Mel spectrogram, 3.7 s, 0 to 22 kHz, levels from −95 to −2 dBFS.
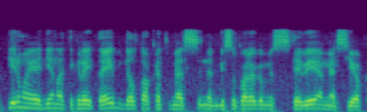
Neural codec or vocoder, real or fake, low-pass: none; real; 7.2 kHz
